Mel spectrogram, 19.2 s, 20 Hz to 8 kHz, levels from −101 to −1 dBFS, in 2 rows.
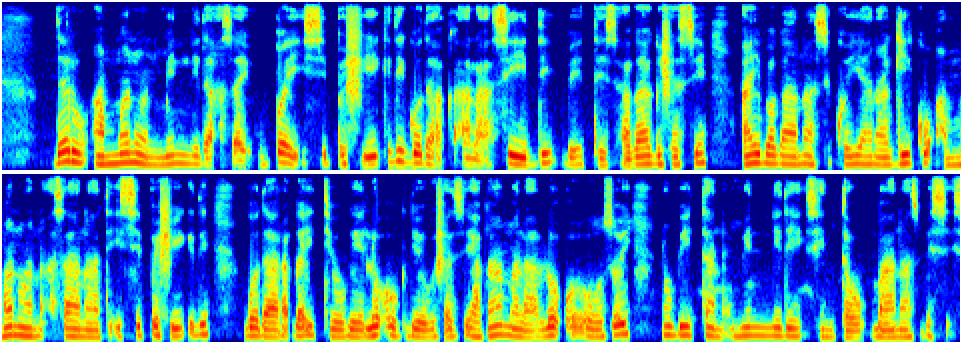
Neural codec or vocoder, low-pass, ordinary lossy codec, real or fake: none; 7.2 kHz; Opus, 64 kbps; real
